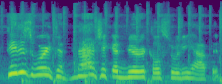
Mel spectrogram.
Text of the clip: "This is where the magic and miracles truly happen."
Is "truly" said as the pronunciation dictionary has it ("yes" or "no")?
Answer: no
